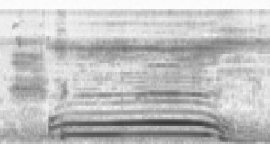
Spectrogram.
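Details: Dog howling in reply as a person talks to it; a single steady, drawn-out tonal howl that rises at the start, holds level, then falls off, with faint music behind.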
